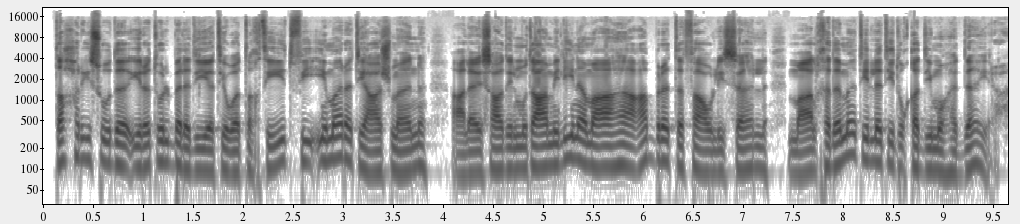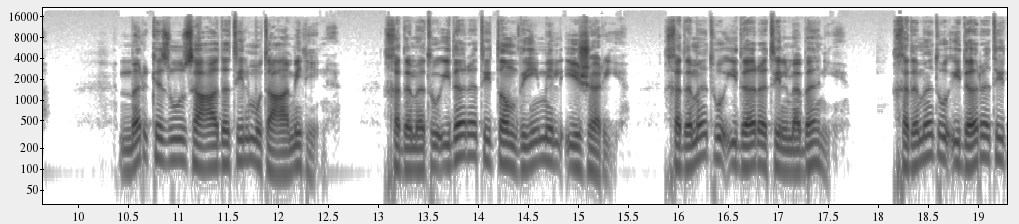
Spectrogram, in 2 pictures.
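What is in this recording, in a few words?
Arabic, General; GoLocalise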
